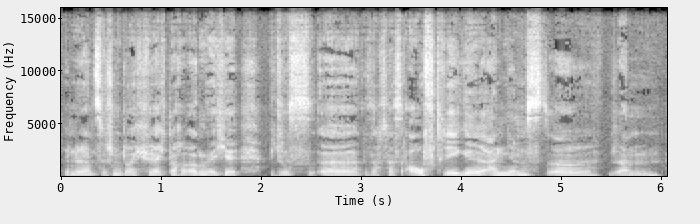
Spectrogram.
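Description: A man interviewing casually and unscripted, halting often as he searches for the right words. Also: medium pitch, steady tone, vocal fry, mellow, slightly rough. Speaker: interview host.

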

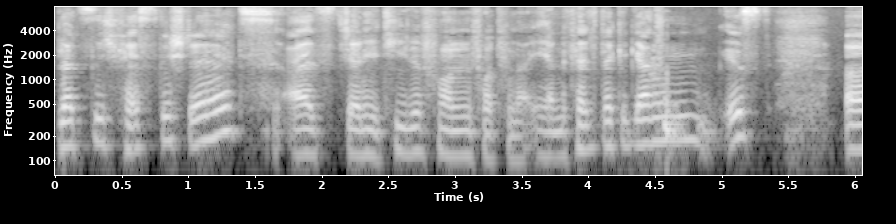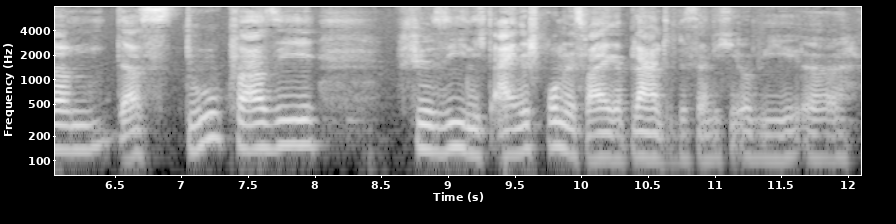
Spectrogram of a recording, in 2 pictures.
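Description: Mellow, rambling enthusiastic podcast host. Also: medium pitch, unhurried. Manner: hesitant, rambling, enthusiastic fan talk. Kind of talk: casual interview talk.

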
